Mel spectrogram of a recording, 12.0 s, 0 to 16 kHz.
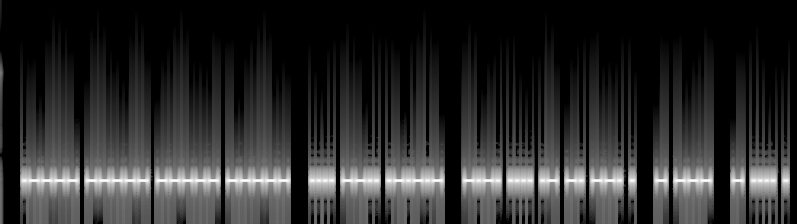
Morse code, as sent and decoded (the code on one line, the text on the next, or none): .---- ----- ----- ----- / .... --.. .-.-.- / -.-. .... .- -. --. / - --- / - .... .
1000 HZ. CHANGE TO THE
